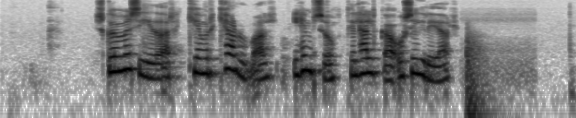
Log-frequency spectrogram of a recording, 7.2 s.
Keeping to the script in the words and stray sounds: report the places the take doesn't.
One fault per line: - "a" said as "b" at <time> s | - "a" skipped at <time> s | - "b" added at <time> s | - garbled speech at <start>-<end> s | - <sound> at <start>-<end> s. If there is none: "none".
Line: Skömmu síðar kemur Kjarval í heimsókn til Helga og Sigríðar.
- thud at 5.8-6.5 s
